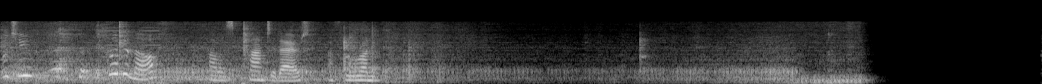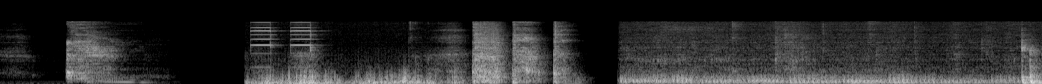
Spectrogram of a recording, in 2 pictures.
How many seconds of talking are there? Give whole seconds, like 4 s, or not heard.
4 s.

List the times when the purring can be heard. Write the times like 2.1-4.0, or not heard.
0.0-8.7, 16.6-20.8.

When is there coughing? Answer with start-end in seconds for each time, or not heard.
0.3-1.2, 11.1-11.8, 14.5-16.2.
